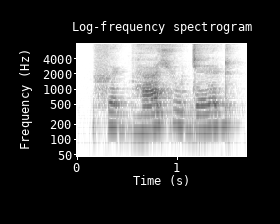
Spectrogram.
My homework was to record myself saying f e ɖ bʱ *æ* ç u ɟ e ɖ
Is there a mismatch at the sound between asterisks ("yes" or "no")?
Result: no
